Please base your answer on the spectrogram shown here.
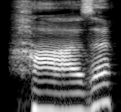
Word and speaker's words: Hase: In fact, there is one pair where, for most people, there is almost no difference at all in tenseness. This is the difference between Hase and Hasse.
